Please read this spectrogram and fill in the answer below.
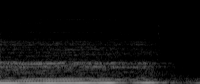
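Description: A low, steady droning hum with several held tones, louder than the speech around it, fading out about a second and a half in.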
